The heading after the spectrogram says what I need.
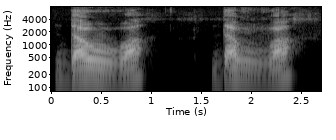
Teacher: after Dal Tanween, we have Vow Shadda. So, we will ignore, we will omit that Noon Sakin.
